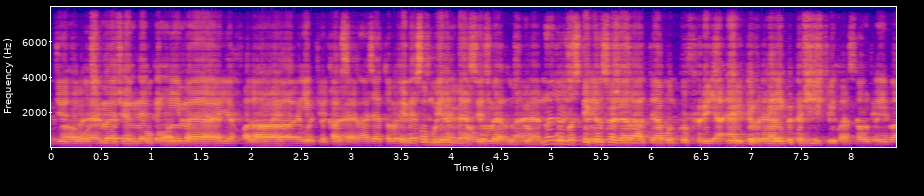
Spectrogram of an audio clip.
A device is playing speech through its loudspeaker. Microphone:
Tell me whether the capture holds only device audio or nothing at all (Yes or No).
Yes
